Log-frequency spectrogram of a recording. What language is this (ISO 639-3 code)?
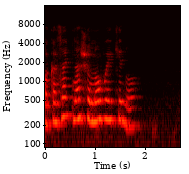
rus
